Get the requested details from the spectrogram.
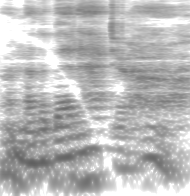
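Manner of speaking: sad voice with a crying catch.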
